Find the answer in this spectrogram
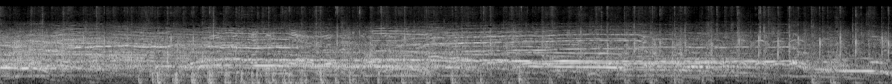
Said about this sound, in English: So it was a fun experience to be at a pub where people were cheering, where you could hear things like this during the penalty kicks.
